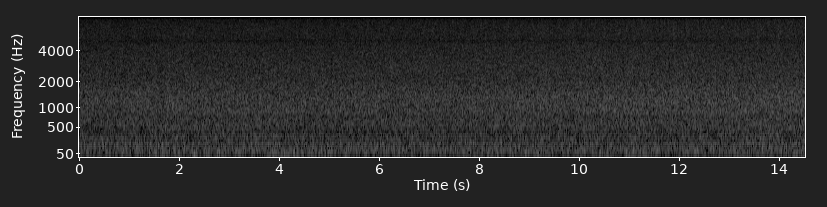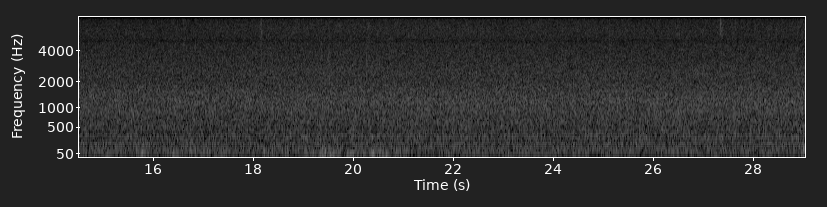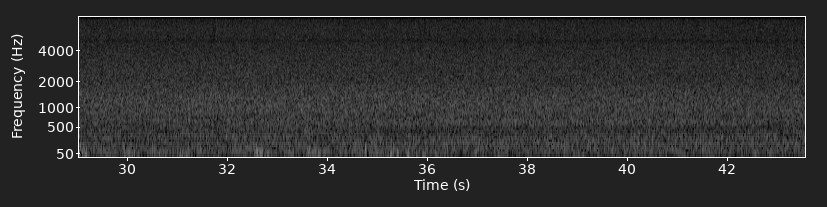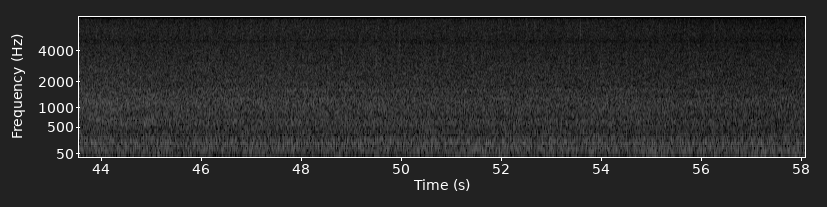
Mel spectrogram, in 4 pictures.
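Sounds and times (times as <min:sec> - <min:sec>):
heavy rain on street: 0:00.0 - 0:58.0.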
